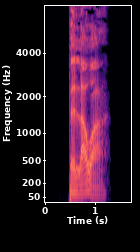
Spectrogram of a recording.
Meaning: inflection of belauern: 1. first-person singular present 2. singular imperative
- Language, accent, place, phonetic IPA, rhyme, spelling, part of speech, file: German, Germany, Berlin, [bəˈlaʊ̯ɐ], -aʊ̯ɐ, belauer, verb, De-belauer.ogg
